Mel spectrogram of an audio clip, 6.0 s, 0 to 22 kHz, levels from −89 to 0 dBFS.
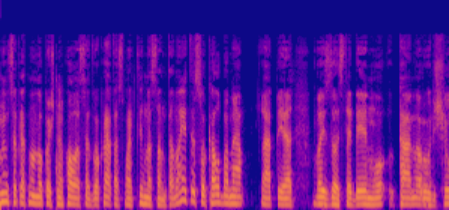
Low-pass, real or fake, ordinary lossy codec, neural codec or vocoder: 14.4 kHz; fake; MP3, 48 kbps; codec, 44.1 kHz, 2.6 kbps, SNAC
